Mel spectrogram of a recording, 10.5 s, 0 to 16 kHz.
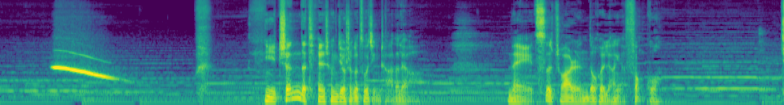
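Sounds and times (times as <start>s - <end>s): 
short soft noise: 0.7s - 1.6s
person whistling a downward-sliding note: 0.7s - 1.8s
speech: 3.5s - 5.7s, 6.8s - 8.9s.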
